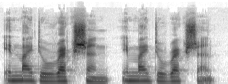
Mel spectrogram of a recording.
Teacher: 그래서 direction 하셔도 되지만 너무 부각되지 않게 강세는 무조건 이음절이 오기 때문에 direction direction이라고 소린 내 주시고 혹은 뭐 c 요런 스펠링들은 발음 찾아보시면 sh의 발음교호를 가지고 있어요. 그래서 direction 하면서 sh처럼 입술을 쭉 내밀어서 해 보세요.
